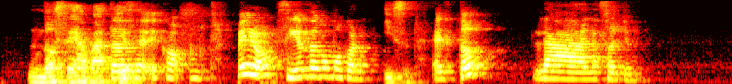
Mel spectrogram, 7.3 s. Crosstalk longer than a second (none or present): none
